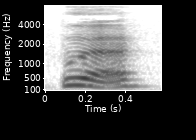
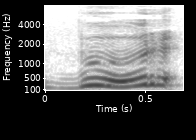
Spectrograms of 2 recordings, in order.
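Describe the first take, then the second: First: The word is pronounced the English way. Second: The word is pronounced the Afrikaans way.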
